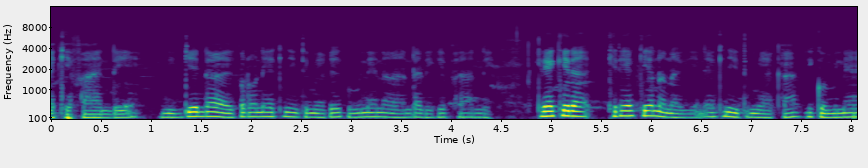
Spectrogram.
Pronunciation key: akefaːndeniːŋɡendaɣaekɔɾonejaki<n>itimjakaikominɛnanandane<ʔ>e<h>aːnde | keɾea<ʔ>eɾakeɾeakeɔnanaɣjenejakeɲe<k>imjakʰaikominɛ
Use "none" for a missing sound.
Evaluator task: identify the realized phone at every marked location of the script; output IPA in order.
ɲ, k, f, k, t

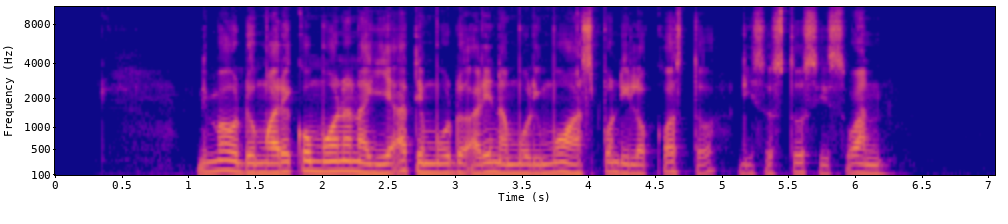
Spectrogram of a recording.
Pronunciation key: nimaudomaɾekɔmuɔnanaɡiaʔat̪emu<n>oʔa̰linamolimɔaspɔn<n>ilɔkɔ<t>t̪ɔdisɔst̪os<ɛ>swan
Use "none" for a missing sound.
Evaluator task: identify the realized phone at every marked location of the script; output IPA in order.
d, d, s, i

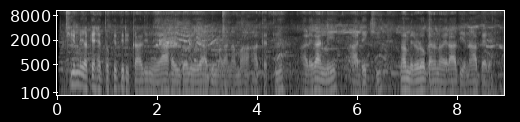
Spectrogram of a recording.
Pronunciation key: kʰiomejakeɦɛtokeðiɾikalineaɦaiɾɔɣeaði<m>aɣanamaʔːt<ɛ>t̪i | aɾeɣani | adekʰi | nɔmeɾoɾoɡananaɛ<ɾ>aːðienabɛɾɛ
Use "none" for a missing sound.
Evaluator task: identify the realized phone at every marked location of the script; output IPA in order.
m, ɛ, ɾ

